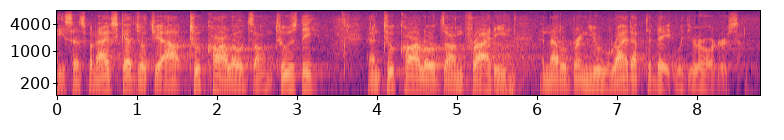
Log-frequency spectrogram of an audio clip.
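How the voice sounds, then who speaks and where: Noticeable background noise sits behind a man who speaks at a moderate pace with a medium pitch and lively intonation. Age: 60s. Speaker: church speaker, businessman. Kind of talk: devotional talk to young people. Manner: folksy storytelling.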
